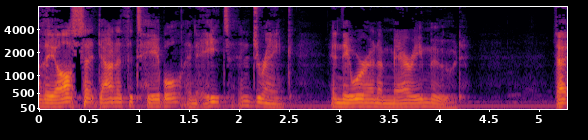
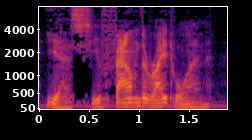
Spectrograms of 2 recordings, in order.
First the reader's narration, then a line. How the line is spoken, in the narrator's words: the young king laughed and said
